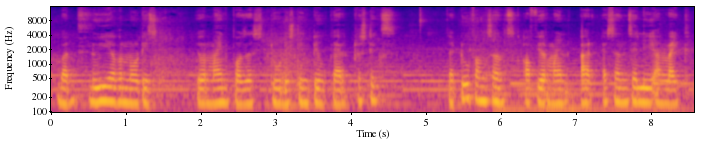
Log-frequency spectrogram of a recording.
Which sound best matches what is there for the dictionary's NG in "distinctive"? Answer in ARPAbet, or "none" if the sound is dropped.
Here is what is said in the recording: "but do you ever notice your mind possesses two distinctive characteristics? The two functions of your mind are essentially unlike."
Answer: NG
